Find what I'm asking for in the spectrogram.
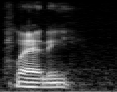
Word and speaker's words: Pliny: And this was AD 120, Pliny the Younger, I believe I've heard that pronounced Pliny, P-L-I-N-Y, the Younger,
